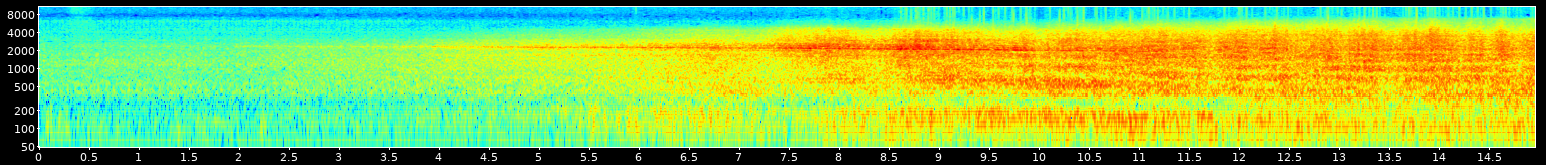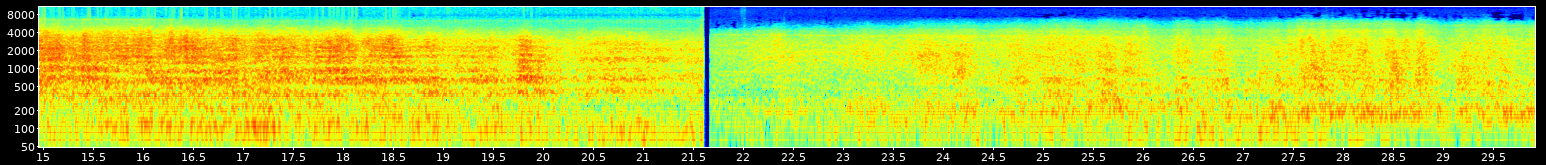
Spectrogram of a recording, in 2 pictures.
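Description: Jet engines of an Airbus A321 at takeoff power: a steady jet noise that builds up over several seconds and stays loud as it climbs past, with a high whine sliding down in pitch. About two thirds of the way through the sound cuts abruptly to a Boeing 737's jet engines climbing out.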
